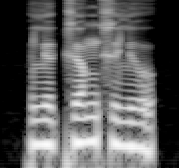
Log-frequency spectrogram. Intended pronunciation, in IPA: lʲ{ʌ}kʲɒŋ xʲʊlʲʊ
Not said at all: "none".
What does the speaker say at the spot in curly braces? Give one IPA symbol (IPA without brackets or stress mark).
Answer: ʌ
